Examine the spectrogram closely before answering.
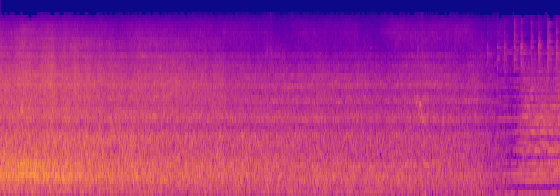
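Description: A train rumbles along its tracks in the distance.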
